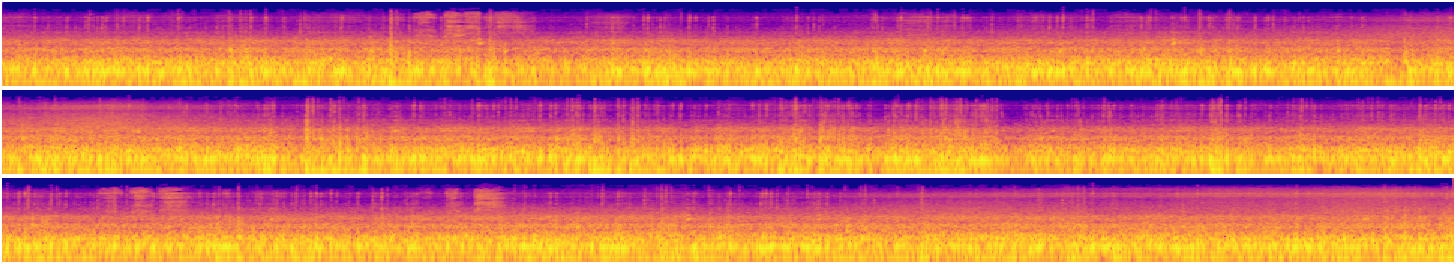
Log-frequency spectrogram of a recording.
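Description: An engine hums steadily as a vehicle drives along a road.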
